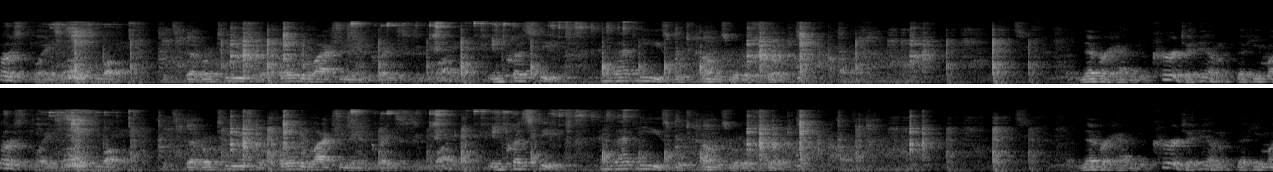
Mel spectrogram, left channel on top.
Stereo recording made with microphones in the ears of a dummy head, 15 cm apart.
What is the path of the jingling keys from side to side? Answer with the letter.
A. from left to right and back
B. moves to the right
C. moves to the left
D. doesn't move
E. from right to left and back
E.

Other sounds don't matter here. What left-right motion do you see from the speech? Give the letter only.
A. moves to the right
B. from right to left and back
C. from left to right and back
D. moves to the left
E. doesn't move
C.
